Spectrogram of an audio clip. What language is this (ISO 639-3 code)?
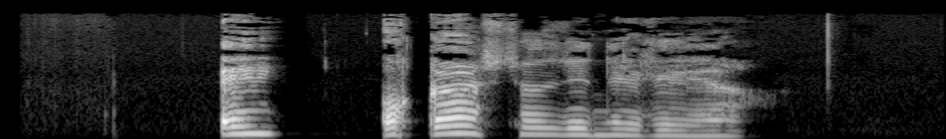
glg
